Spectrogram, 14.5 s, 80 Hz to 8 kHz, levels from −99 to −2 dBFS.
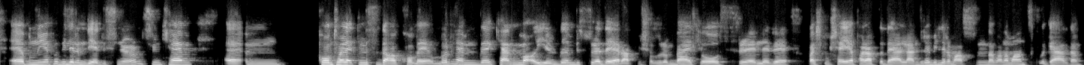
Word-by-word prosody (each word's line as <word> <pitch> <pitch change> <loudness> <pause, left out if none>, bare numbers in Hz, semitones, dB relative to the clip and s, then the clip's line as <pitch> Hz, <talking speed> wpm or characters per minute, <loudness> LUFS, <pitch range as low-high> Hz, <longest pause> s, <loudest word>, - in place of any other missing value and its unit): Eee, 185 -11 +4
bunu 210 +2 -3
yapabilirim 240 -5 0
diye 155 -2 +2
düşünüyorum, 175 +9 -4
çünkü 230 0 -8
hem, 230 0 +5 0.5
emm, 180 -1 -1 0.5
kontrol 225 +2 +5
etmesi 210 -3 0
daha 175 0 +5
kolay 150 -4 0
olur 200 - -4
hem 210 -3 -2
de 230 +1 0
kendime 205 -2 +2
ayırdığım 185 +2 0
bir 210 - -8
süre 195 -1 -1
de - - +4
yaratmış 145 -6 +2
olurum. 155 +3 -7
Belki 160 0 0
o 170 0 +2 0.2
süreleri 155 0 0 0.3
başka 180 0 -1
bir - - -10
şey 180 0 +2
yaparak 165 0 +2
da 175 -1 -7
değerlendirebilirim 160 +6 0
aslında. 150 +3 -4
Bana 155 +2 -2
mantıklı 190 -1 -4
geldi. 145 0 0
180 Hz, 145 wpm, -22 LUFS, 160-210 Hz, 0.5 s, hem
